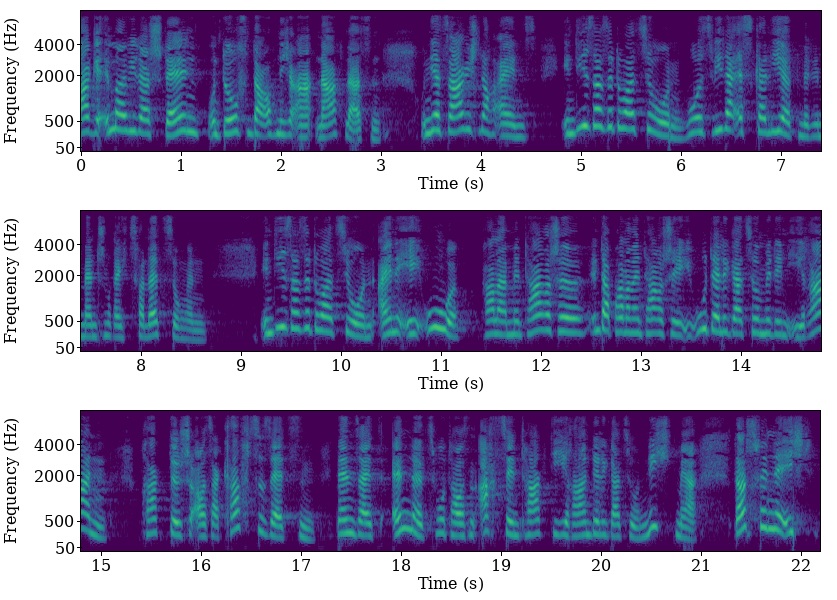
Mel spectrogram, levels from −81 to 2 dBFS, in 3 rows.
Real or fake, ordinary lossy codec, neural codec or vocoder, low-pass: real; MP3, 64 kbps; none; 7.2 kHz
